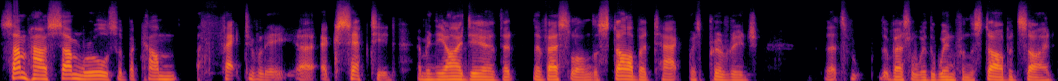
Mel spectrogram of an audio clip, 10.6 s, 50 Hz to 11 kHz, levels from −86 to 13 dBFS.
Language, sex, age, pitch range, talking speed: English, male, 60-79, 110-135 Hz, 175 wpm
